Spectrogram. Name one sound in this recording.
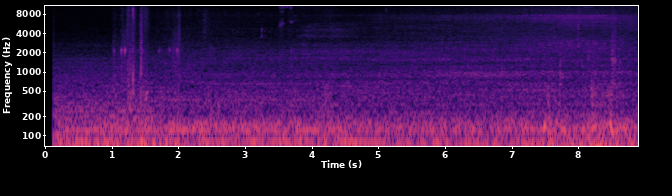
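A car engine hums steadily from inside the moving car.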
